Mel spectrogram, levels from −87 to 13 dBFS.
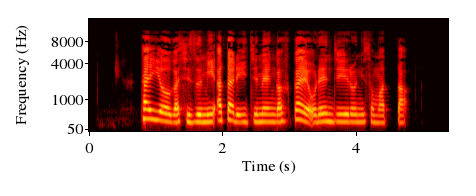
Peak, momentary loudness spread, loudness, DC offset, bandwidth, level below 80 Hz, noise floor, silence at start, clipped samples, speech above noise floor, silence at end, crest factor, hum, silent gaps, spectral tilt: -2 dBFS; 10 LU; -23 LUFS; under 0.1%; 11.5 kHz; -78 dBFS; -76 dBFS; 0.8 s; under 0.1%; 53 dB; 0.65 s; 22 dB; none; none; -3.5 dB/octave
